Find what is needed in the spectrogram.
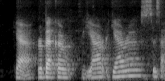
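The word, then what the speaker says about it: Rebecca Yarros: Rebecca Yaros, is that how you say her name?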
